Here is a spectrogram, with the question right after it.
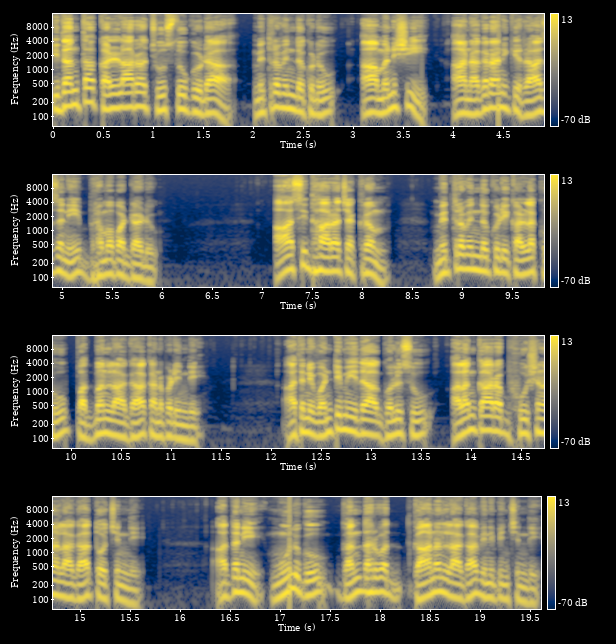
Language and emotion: Telugu, neutral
